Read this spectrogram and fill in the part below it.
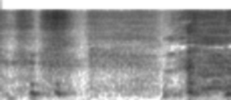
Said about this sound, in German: kann ich jetzt eben husten. Ja, du kannst gerade husten.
